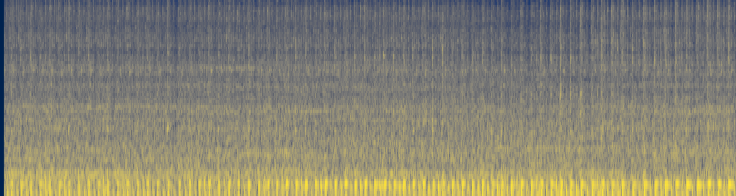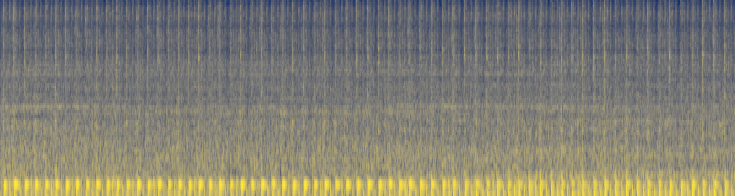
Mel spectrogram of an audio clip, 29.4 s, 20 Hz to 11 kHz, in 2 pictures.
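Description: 1946 Harley-Davidson WL's 45-cubic-inch flathead V-twin idling steadily with an even, pulsing exhaust beat.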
